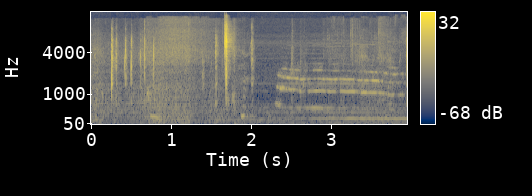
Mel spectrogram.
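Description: A pet cat meows several times over the Lego The Lord of the Rings game sounds, with sharp, fairly loud cries and a few clicks. Game music follows.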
